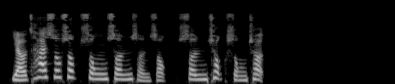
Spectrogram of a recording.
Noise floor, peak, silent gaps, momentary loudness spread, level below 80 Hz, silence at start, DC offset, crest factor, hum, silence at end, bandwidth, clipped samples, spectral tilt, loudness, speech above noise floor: under -90 dBFS; -2 dBFS; none; 9 LU; -66 dBFS; 0.1 s; under 0.1%; 22 dB; none; 1.35 s; 11.5 kHz; under 0.1%; -4 dB/octave; -24 LUFS; over 67 dB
